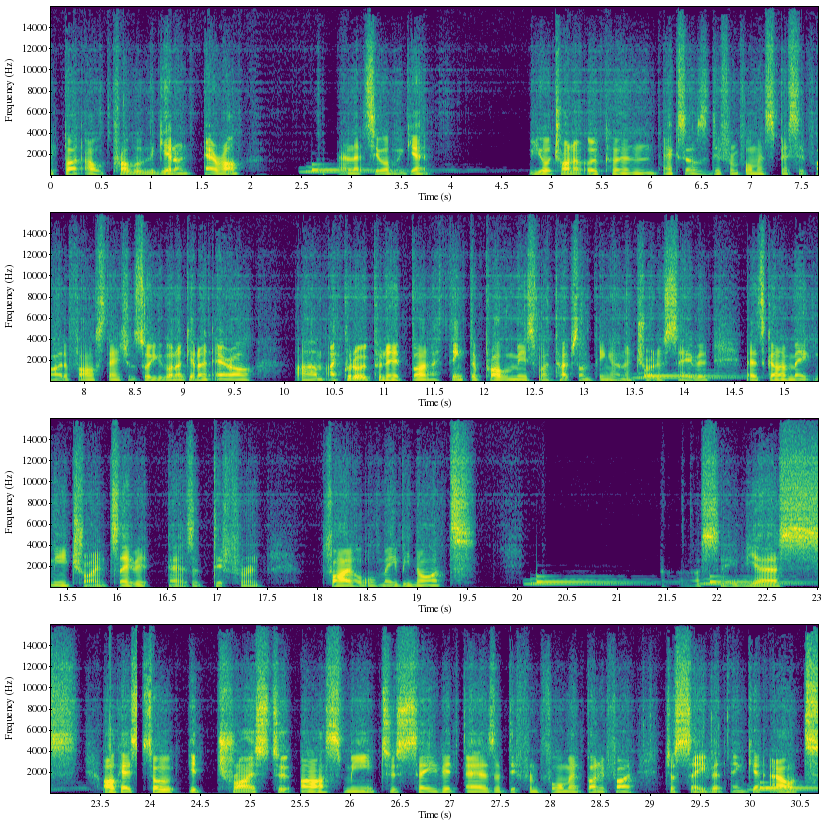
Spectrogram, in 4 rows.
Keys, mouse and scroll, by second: 0.5 click, 0.6 click, 8.5 click, 11.0 Down, 11.1 Down, 12.1-13.3 typing, 13.4 ctrl+s, 15.2 click, 20.0 ctrl+w, 21.6 click, 29.7 click.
